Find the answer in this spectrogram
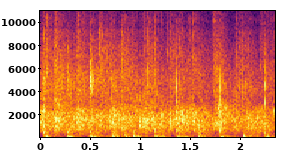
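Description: Audience applauding: many hands clapping in a dense, irregular patter.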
